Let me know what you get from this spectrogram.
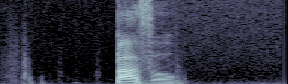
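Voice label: "basil", British English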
